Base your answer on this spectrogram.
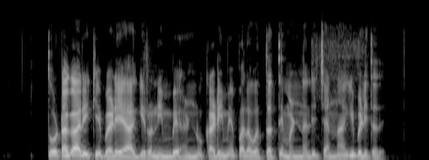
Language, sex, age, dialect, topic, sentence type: Kannada, male, 18-24, Mysore Kannada, agriculture, statement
